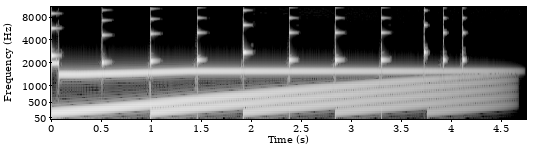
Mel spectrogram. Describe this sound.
BRASSEUR Justine 2020 2021 ET
For this sound, I added a 2000Hz sinusoidal tone which I reduced the speed. I added a resonance sound that I repeated 3 times and increased the speed of the last one with a sliding stretch effect. I also added a chirping sound with an echo in the back.
supernatural, magical, mystical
